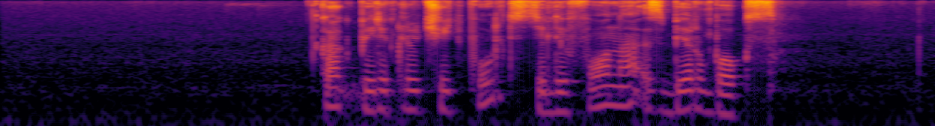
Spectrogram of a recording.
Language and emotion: Russian, neutral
